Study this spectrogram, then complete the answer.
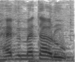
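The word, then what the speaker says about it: ヘヴィメタル: metal é um trocadilho com a pronúncia japonesa de heavy metal Seria algo como Heavy metaru ele confirmou que o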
